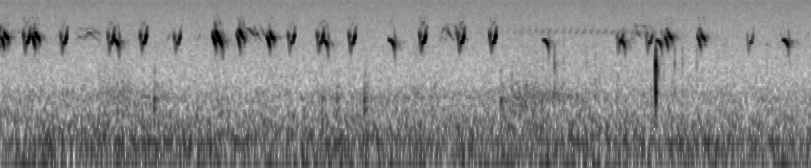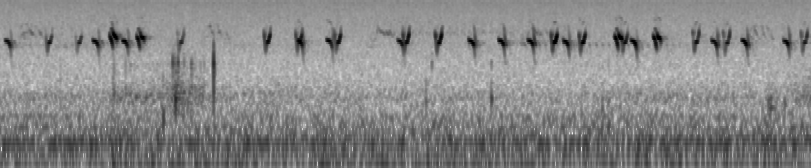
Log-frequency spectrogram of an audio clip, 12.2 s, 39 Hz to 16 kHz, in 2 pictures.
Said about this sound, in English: sounds like a crossbill flying in. Type 4 bird.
